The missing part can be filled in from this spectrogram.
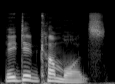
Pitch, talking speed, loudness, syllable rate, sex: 145 Hz, 210 wpm, -18 LUFS, 4.0 syllables/s, male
